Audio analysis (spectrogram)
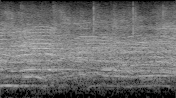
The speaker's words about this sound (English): And I think a Yale fan just screamed, "The ball don't lie."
